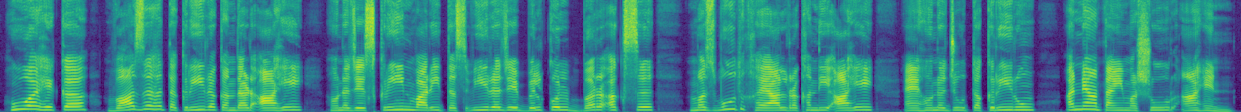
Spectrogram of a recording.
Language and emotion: Sindhi, neutral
